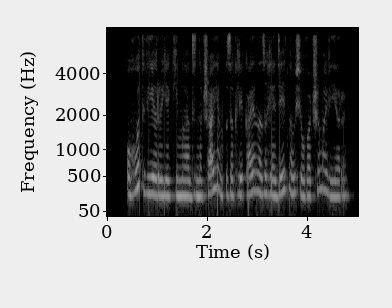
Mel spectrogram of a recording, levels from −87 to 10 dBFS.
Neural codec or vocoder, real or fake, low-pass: none; real; 7.2 kHz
